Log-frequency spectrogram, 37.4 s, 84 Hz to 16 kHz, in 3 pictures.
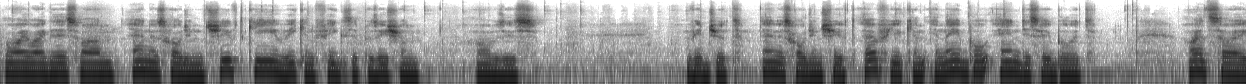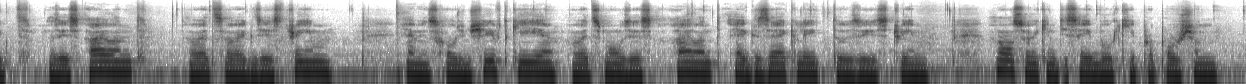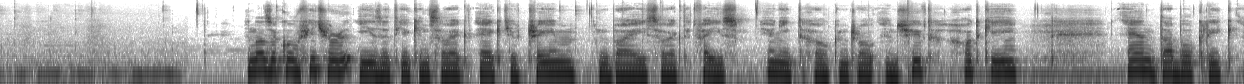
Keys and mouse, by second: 2.4-3.7 shift+middle drag, 3.7 alt+click, 3.9 alt+middle click, 4.4 click, 5.1 alt+middle click, 5.4 alt+click, 5.5 alt+middle click, 5.9-7.0 alt+drag, 7.6-9.4 typing, 9.7-11.0 middle drag, 14.2 middle click, 17.6-19.1 shift+middle drag, 19.1-23.2 alt+drag, 23.8-24.8 drag, 24.2 alt+middle click, 24.2 alt+right click, 24.7 alt+middle click, 24.7 alt+right click, 25.1 alt+click, 26.3 middle click, 26.8 click, 27.0 middle click, 27.4-31.4 alt+drag, 31.7 click.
